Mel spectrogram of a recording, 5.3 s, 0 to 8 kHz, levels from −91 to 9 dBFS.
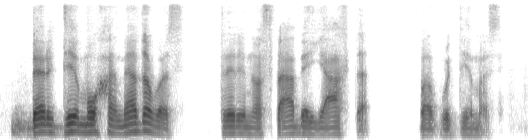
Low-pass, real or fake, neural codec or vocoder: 7.2 kHz; fake; codec, 16 kHz, 1.1 kbps, Voila-Tokenizer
